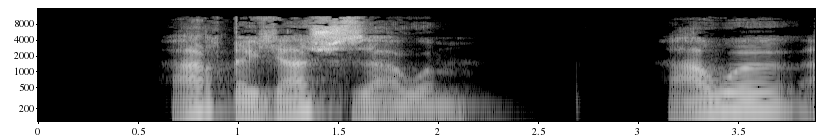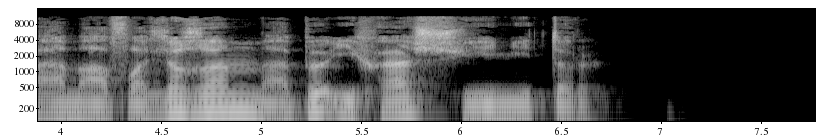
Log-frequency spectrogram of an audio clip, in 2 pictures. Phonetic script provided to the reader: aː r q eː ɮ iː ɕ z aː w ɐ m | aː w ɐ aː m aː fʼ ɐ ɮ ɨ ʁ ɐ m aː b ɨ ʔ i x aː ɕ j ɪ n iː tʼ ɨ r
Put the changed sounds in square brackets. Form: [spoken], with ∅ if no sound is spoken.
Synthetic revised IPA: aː r q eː ɮ [aː] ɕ z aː w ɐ m | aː w ɐ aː m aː fʼ ɐ ɮ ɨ ʁ ɐ m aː b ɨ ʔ i x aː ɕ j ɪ n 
